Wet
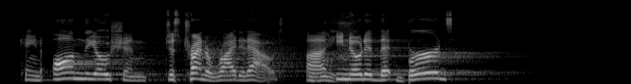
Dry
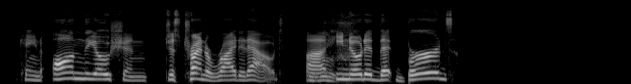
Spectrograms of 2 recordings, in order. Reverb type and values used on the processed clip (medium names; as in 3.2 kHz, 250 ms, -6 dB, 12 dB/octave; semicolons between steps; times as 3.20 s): spring tank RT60 2.1 s, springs 30/55 ms, chirp 70 ms, DRR 19 dB; trim -1.5 dB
